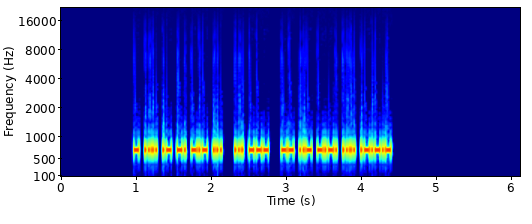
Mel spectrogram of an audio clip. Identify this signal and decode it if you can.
Morse code, heard as a keyed tone, about 52 wpm, 700 Hz. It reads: THANKS SO MUCH.
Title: Sentences from Top 1000 Words - Review Part 3 - 50wpm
